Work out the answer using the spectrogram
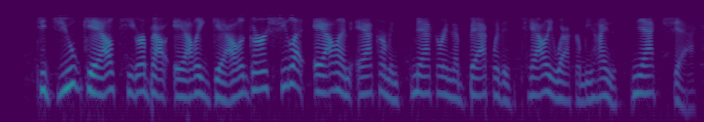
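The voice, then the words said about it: Exaggerated Minnesota accent. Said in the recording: “Nobody here in Maryland understands a single word you're saying. ... You should move back to Minnesota. ... I love how you guys sound up there.”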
